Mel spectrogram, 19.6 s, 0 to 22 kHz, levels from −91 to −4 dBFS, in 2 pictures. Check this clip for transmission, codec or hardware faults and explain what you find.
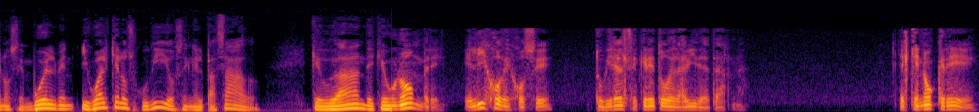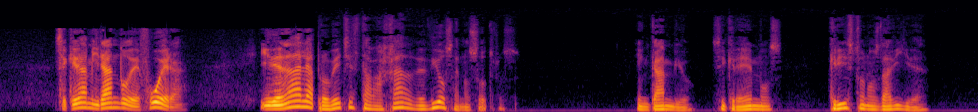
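One fault is present: a likely input switched to a poorer device. From 3.92 s to 12.94 s the sound loses its top end. Nothing reaches above 7.6 kHz. The change is abrupt at both ends, with no gap at either switch. A faint new background noise appears, well below the signal. The level hardly moves. This points to the system likely swapping to a narrower-band microphone or headset profile, then back. The sound turns duller and boxier, then clears again.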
